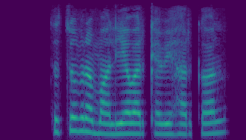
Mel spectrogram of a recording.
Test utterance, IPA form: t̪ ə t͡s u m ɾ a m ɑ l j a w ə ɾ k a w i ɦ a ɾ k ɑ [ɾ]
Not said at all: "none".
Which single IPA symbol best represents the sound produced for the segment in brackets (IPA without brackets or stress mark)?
l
